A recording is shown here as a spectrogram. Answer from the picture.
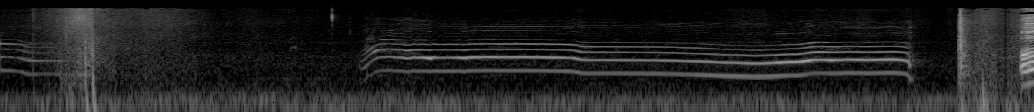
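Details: Miska, a pet cat, gives one long drawn-out meow lasting about four seconds, starting with a rising onset, then held steady and slightly wavering before fading; brief thumps before and after, quiet room hum underneath.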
